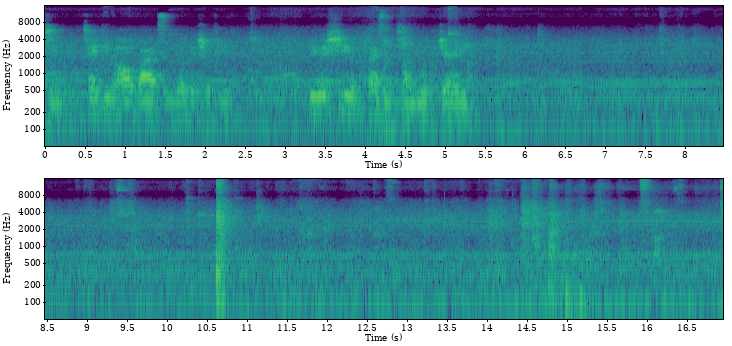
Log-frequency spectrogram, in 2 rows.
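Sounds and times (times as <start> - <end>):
bus diesel engine idling: 0.0 - 16.9.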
